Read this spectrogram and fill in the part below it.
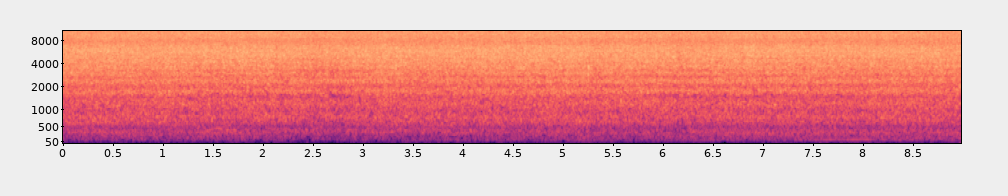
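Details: Water rushes steadily from a fountain in a loud, even wash of sound across the whole range, with no breaks and no calls.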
